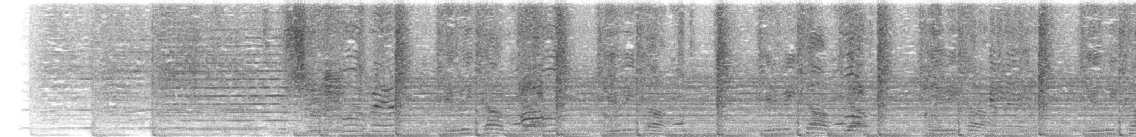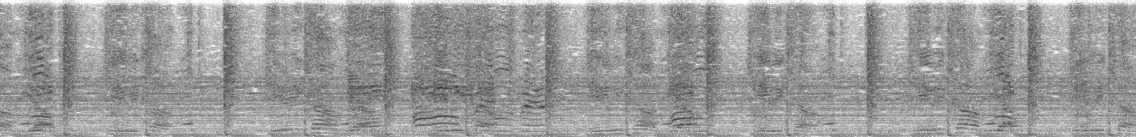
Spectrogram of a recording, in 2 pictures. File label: rap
